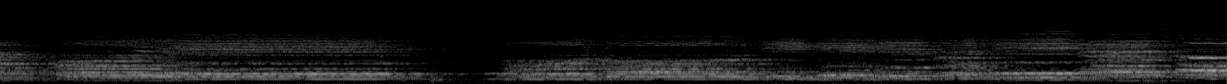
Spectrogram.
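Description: Church choir singing sustained notes in a reverberant stone church, breaking off briefly about four seconds in between phrases before singing on.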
